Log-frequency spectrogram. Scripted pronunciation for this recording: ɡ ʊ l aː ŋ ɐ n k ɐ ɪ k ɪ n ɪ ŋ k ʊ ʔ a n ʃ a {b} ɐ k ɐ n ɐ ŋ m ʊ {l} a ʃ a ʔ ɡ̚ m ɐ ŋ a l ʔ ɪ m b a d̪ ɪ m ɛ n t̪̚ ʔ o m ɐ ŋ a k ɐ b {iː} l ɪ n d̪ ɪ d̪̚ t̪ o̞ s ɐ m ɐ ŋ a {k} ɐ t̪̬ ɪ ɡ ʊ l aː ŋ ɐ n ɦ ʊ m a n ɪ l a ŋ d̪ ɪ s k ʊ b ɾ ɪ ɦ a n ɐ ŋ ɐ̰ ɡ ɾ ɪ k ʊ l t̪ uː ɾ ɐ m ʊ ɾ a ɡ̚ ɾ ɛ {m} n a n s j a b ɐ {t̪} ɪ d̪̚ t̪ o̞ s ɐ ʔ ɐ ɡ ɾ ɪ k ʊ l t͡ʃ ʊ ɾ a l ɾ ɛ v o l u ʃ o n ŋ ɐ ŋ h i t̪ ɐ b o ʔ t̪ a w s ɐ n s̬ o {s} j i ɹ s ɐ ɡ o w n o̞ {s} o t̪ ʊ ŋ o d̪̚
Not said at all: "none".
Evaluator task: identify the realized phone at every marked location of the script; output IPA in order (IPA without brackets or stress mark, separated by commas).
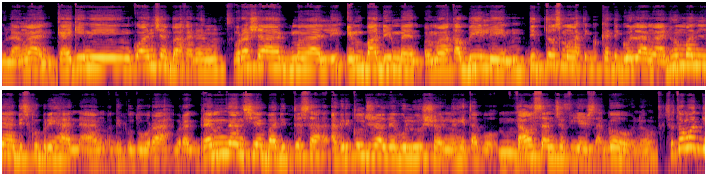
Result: b, ɾ, iː, k, m, d̪, f, s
